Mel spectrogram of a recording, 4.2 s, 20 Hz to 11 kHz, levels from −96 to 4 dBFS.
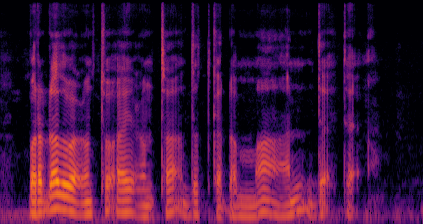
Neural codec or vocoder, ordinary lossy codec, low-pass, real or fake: vocoder, 22.05 kHz, 80 mel bands, WaveNeXt; none; none; fake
